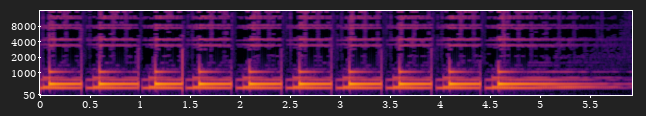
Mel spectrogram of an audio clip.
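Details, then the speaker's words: Audible chime alarm beeping about twice a second from a Nucleus HMI workstation after the Ethernet cable was pulled from the Allen Bradley AB1 PLC, signalling communication loss/PLC offline. "The beeping you will hear in this audible alarm for the AB1 PLC going offline."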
